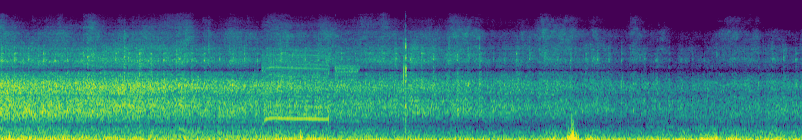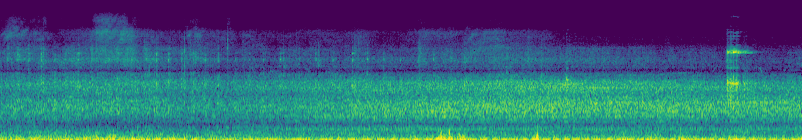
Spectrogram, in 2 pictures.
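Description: Tractor engine running steadily under load while pulling a Feraboli Trotter Omnia baler-wrapper combination, its baling and wrapping machinery working. A short tone sounds a few seconds in, and a sharp knock comes about seven seconds in.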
